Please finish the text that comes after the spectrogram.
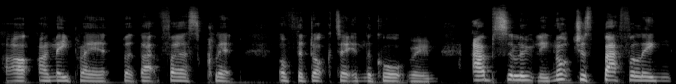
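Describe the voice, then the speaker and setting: Man, higher-pitched voice, halting podcast chat. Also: steady tone, pushed and bright. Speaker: podcast co-host. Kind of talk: casual review chat.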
